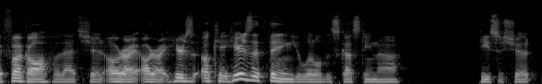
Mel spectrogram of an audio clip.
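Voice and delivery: ordinary delivery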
